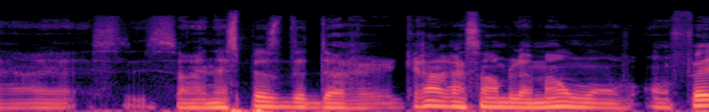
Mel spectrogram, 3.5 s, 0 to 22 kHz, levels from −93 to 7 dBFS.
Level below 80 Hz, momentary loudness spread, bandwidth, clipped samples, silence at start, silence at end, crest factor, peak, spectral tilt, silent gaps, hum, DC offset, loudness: -36 dBFS; 14 LU; 13 kHz; under 0.1%; 0 s; 0 s; 18 dB; -4 dBFS; -7.5 dB/octave; none; none; 0.3%; -24 LUFS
